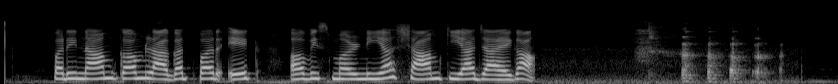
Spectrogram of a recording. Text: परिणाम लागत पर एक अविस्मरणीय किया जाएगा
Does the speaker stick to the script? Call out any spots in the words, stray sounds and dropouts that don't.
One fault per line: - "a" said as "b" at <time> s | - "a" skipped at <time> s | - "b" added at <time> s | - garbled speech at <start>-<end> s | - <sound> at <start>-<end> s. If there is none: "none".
- "कम" added at 1.1 s
- "शाम" added at 4.0 s
- laugh at 6.3-7.9 s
